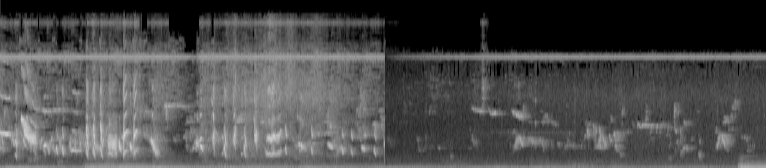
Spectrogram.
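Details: Bushtits at a nest in plum tree branches in early May: a rapid run of high, thin chips for about five seconds, then only scattered faint tweets over quiet, with steady low tones underneath.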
